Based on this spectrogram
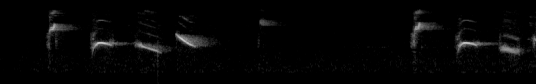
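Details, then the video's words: Green-winged saltator (trinca-ferro) song used to warm up a cold bird: two loud phrases, each opening with a sharp high note followed by clear slurred, downward-sliding whistles, separated by a pause of about two seconds, with a quiet background. "TRINCA FERRO CANTANDO"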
